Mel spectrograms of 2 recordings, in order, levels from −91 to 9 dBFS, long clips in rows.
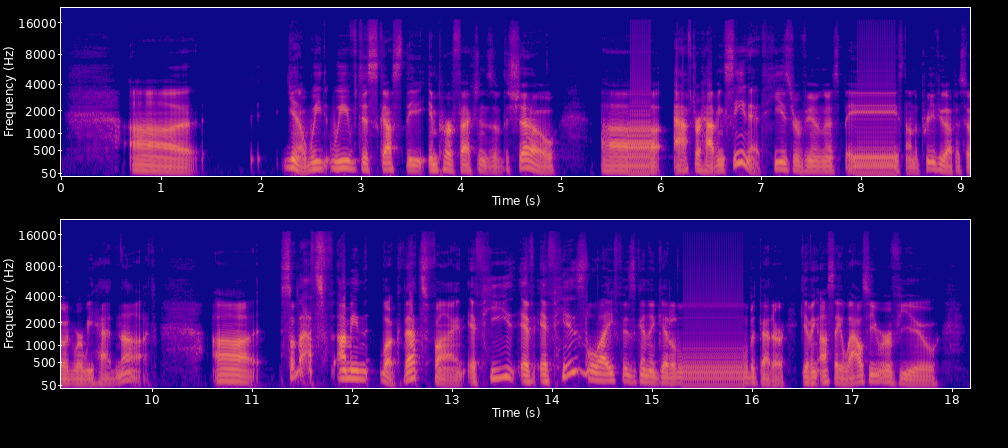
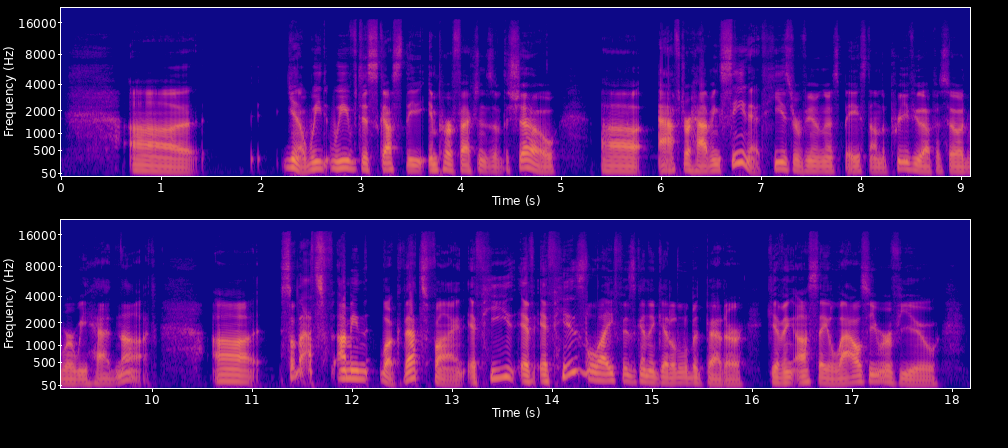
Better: second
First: audio freezing; at 5.5 s, at 8 s and at 15 s for 0.5 s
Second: none

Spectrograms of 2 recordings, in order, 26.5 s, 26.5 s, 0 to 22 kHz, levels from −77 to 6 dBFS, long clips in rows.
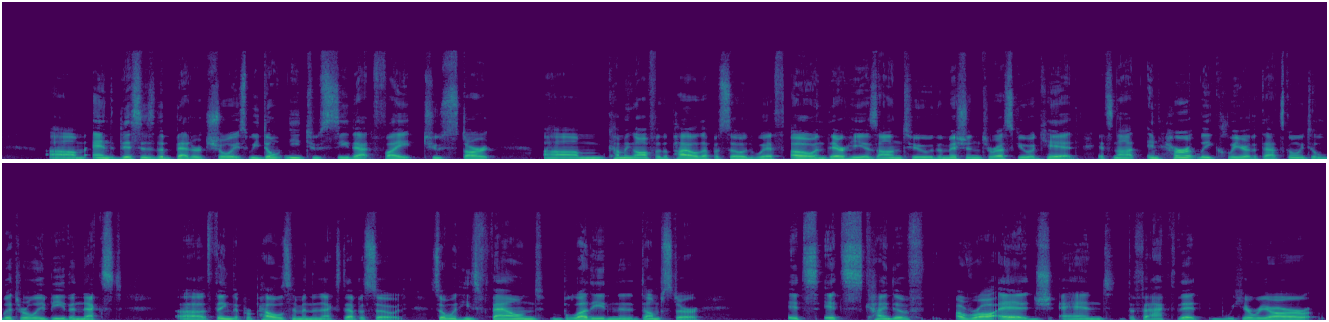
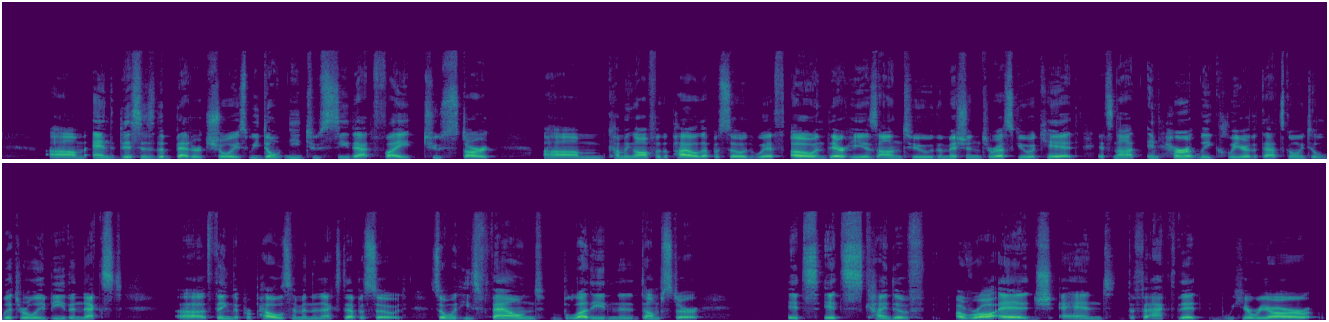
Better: first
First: none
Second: thin; very; fading below 400 Hz

